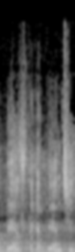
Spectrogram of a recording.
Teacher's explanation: এই যে এটা তো ইকার তো আমাদের শেষে ছিল না, বেঞ্চ তো হস চিহ্ন দিয়ে শেষ ছিল, কিন্তু বেঞ্চের ক্ষেত্রে নতুন একটি স্বরধ্বনির আগম ঘটলো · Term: অন্তঃস্বরাগম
